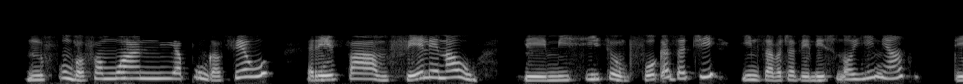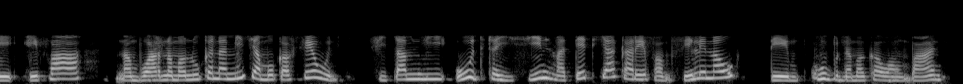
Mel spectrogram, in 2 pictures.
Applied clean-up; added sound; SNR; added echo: neural mask model Resemble Enhance denoiser.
